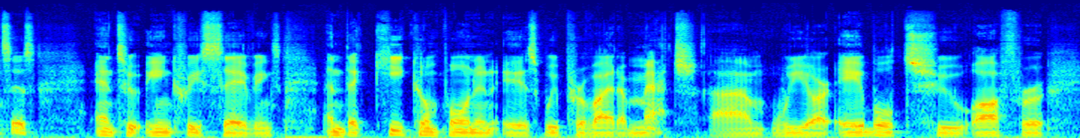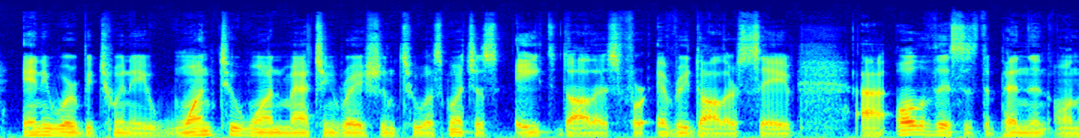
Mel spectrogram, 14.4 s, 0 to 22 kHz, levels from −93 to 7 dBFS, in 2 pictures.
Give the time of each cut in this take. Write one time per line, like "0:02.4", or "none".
0:02.3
